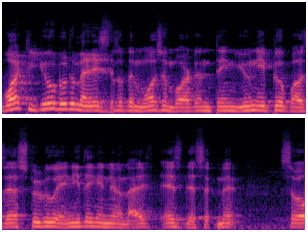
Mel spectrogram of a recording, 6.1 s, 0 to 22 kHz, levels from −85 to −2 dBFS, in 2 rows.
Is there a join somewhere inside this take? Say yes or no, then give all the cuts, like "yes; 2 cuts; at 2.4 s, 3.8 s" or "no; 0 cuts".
yes; 1 cut; at 1.2 s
